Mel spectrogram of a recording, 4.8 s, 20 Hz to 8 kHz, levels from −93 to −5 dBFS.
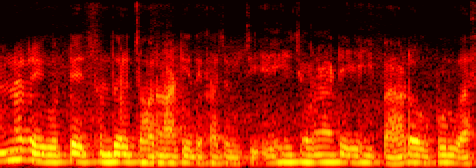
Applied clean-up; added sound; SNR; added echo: none; none; none; none.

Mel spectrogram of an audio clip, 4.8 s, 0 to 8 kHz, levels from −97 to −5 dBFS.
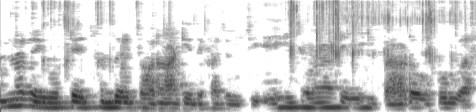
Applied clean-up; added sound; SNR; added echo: classical method Wiener filter.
